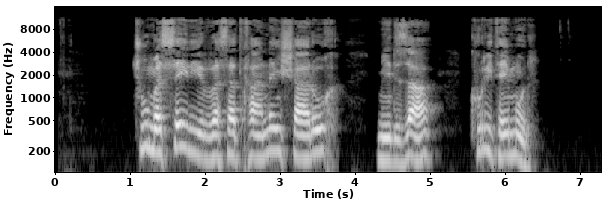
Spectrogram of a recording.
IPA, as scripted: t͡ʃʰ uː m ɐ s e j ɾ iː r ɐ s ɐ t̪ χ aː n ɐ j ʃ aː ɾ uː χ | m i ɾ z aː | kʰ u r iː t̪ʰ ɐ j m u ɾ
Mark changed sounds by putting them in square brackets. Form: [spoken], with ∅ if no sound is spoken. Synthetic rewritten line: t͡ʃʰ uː m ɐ s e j ɾ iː r ɐ s ɐ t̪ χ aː n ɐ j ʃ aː ɾ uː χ | m i ɾ z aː | kʰ u r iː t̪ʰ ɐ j m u ɾ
